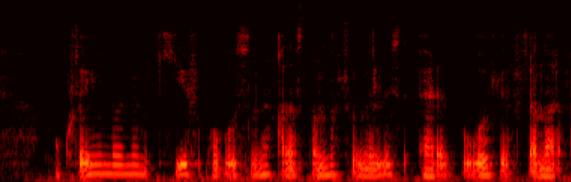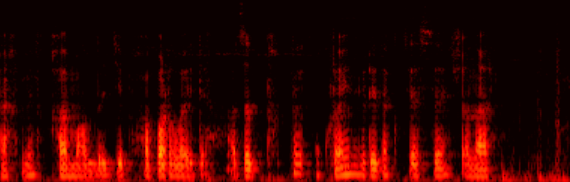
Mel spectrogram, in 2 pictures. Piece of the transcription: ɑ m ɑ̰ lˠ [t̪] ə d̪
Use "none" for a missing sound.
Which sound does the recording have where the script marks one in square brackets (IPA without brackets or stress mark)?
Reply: d̪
